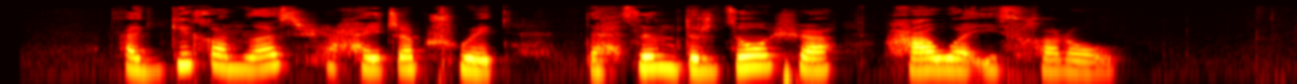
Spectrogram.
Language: Abkhazian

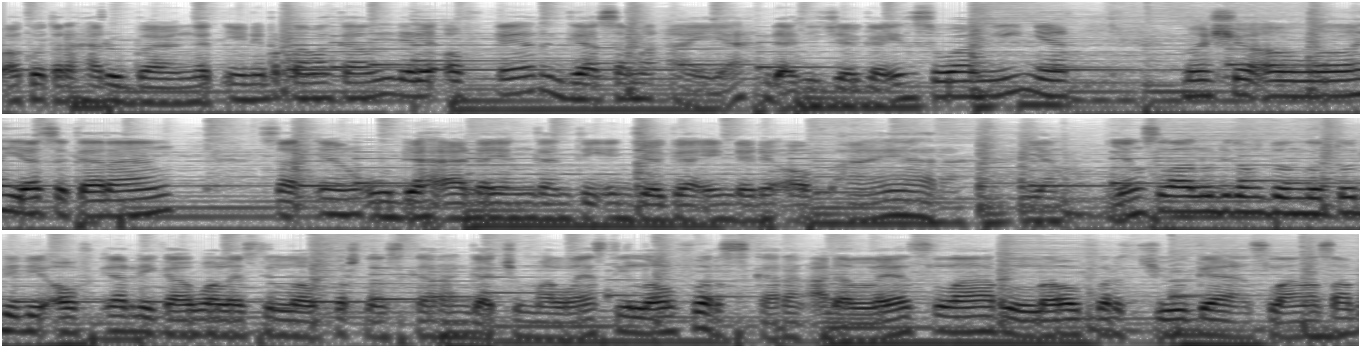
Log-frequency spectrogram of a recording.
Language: Indonesian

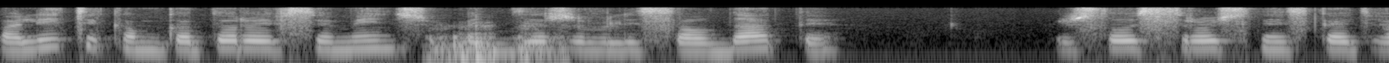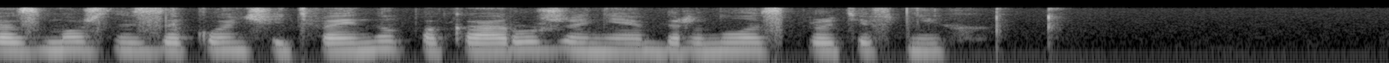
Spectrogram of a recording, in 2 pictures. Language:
Russian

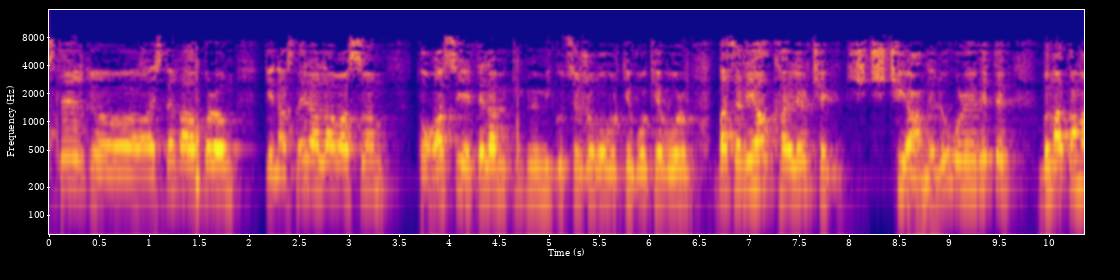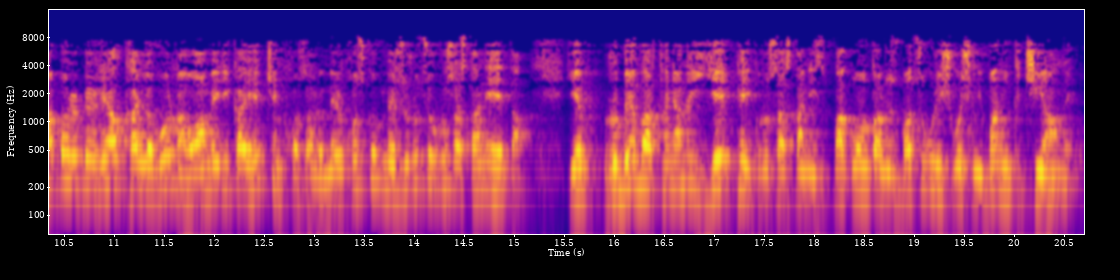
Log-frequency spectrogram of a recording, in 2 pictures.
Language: Romanian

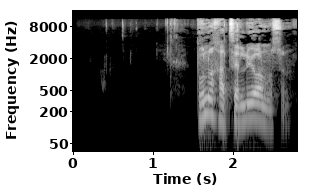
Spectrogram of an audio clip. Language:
Turkish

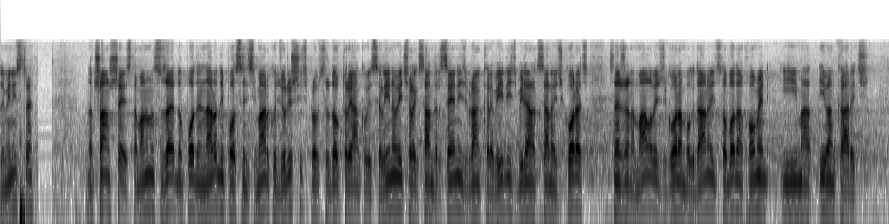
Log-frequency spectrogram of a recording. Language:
Serbian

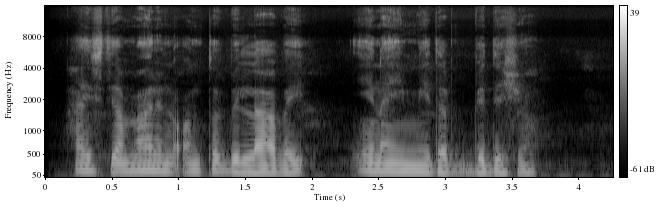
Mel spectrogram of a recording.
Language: Somali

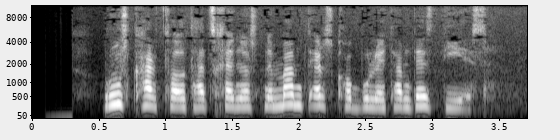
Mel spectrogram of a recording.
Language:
Georgian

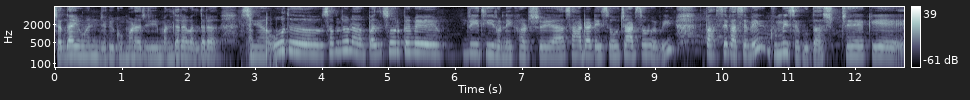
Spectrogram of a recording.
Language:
Sindhi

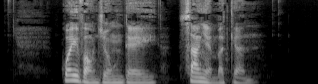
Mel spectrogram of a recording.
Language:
Cantonese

